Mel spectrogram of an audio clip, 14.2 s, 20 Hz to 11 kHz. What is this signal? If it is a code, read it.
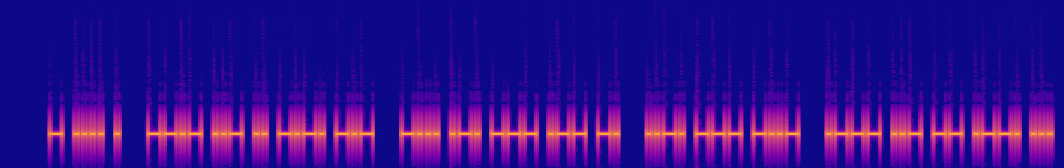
Morse code, heard as a keyed tone, about 21 wpm, 700 Hz. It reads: THE QUICK BROWN FOX JUMPS
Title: Pangram Challenge v2 - 22wpm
